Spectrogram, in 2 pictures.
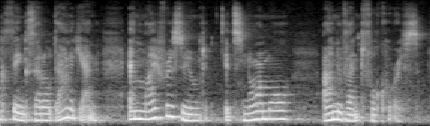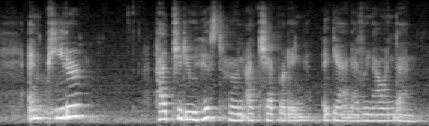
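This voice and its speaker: A woman storyteller reading a children's bedtime tale in a gentle, expressive, soothing narration style. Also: medium pitch, measured pace, gravelly, a little hiss or hum, rough recording.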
